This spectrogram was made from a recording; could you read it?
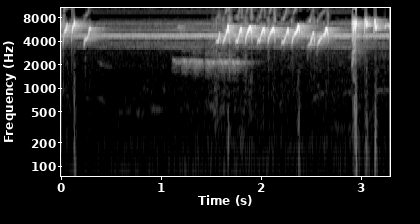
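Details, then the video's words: Energetic sunbird song for luring: a short high chirp, a pause filled by a thin steady tone and a faint lower buzz, then a rapid string of bright, slurred twitters and a final sharp click. "suara burung kolibri gacor untuk pancingan bunyi kolibri bahan"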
